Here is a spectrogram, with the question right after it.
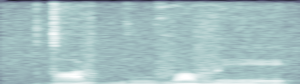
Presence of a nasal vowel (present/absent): absent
